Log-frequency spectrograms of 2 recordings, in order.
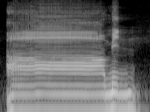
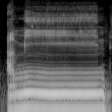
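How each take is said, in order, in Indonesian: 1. Hanya vokal pertama yang dibaca panjang. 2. Hanya vokal kedua yang dibaca panjang. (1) "Atau dibaca hanya panjang" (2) "amin hanya pendek, ... Sementara minnya panjang"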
